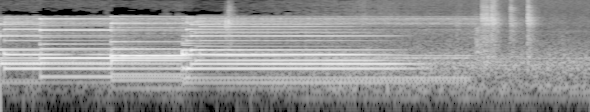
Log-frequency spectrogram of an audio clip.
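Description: JR Shikoku onboard announcement chime playing over the train's public-address speakers. It is a short melody of chiming notes whose last note is held and fades out about three seconds in, followed by a couple of faint clicks.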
